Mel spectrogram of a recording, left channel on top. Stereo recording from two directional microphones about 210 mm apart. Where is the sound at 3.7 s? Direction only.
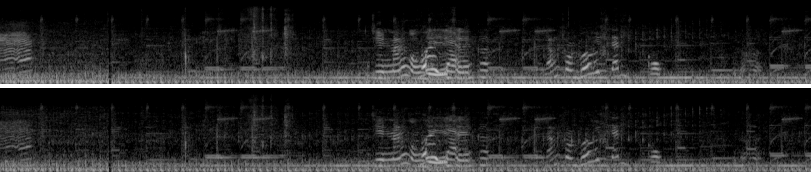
25° left (ahead or behind).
